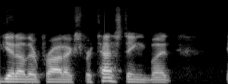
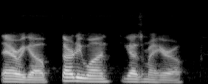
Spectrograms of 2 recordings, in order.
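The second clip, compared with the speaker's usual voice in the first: plain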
